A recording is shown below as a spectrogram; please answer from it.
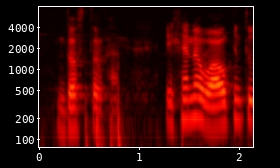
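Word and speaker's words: دسترخوان: মালিক সরদার বা জনাব খান খান মানে কি দস্তরখান খান মানে কি দস্তরখান এখানে ওয়াও কিন্তু উচ্চারণ হয় নাই সবগুলোতে খেয়াল করবেন যে যেকোন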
